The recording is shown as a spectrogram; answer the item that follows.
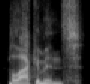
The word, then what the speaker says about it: Plaquemines: Plaquemines.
